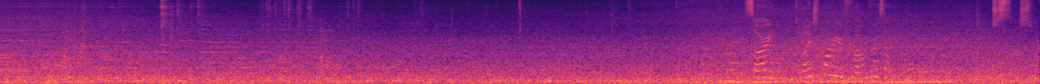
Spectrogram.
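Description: Busy city street ambience: a steady hum of traffic and people, with a trailing end of music right at the start. Brief, indistinct wavering voices rise above it near the end.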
